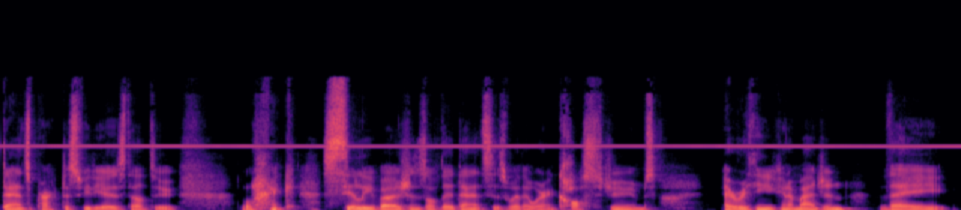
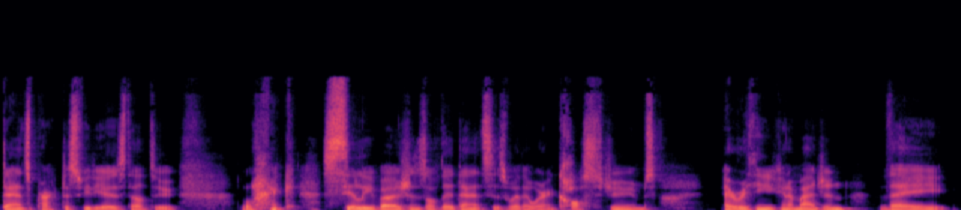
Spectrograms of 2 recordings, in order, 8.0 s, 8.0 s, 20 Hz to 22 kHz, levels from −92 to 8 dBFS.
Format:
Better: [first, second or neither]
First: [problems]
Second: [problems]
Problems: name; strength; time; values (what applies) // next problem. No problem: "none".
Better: second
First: high-pitched whine; noticeable; throughout; 6.5 kHz, 15 dB below the speech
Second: none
